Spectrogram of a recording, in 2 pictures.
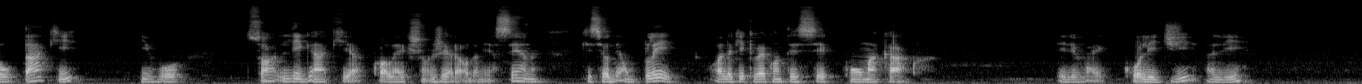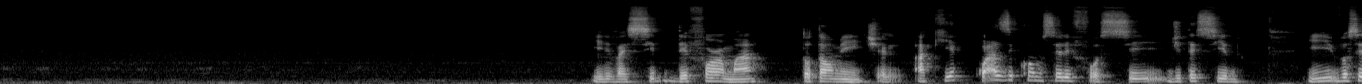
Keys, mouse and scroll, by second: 0.8 click, 1.9 click, 2.7 click, 5.2 space, 10.2-10.8 middle drag, 25.0 space, 26.3-27.2 drag.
